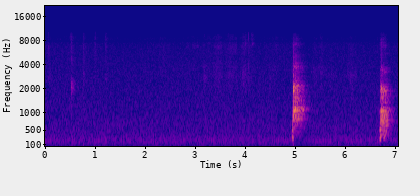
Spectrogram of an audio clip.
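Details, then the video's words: Biyok dogs at a family reunion, with former puppy Zhara visiting after a trip to the groomer, much joy all round; two sharp, loud barks about two seconds apart over quiet background noise, plus a faint tap early on. "Biyok-Hunde beim Familientreffen"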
